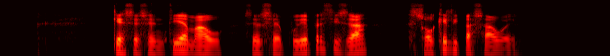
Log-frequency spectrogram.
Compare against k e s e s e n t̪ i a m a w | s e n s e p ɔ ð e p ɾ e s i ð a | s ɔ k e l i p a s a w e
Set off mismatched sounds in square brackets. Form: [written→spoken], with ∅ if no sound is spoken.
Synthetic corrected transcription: k e s e s e n t̪ i a m a w | s e n s e p [ɔ→u] ð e p ɾ e s i [ð→z] a | s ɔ k e l i p a s a w e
